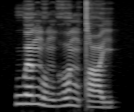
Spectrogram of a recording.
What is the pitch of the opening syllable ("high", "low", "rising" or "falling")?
high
